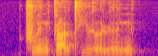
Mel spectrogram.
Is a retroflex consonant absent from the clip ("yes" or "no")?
no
